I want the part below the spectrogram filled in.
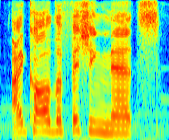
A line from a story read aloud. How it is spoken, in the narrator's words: shouted Lee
